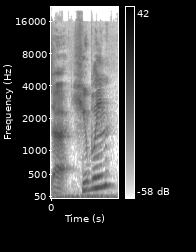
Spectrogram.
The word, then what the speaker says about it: Heublein: The company was bought out by a food conglomerate called, and I'm going to butcher it, it's Hublin, H-E-U-B-L-E-I-N.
